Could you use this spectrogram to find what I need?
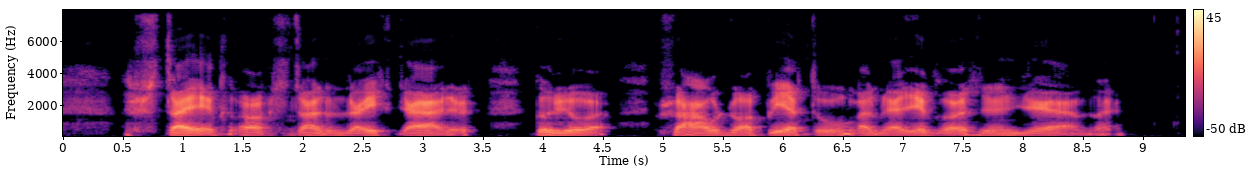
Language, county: Lithuanian, Kaunas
